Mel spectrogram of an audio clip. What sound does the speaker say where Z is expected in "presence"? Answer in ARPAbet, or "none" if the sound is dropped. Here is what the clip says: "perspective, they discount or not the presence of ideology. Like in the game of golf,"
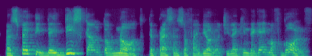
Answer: S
